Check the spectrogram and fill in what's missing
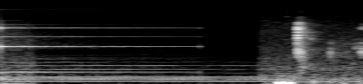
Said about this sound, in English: Please use your bell, Sovereign Soleotch.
